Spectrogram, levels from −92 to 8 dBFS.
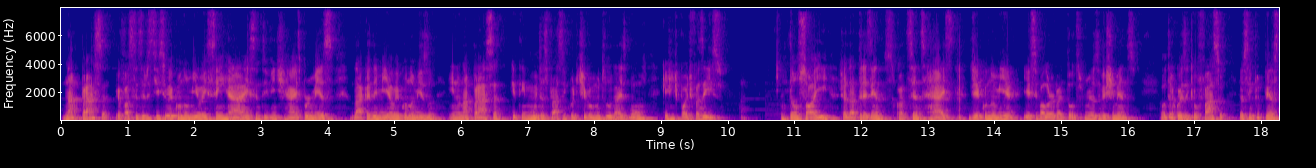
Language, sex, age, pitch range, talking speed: Portuguese, male, 20-39, 115-150 Hz, 205 wpm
